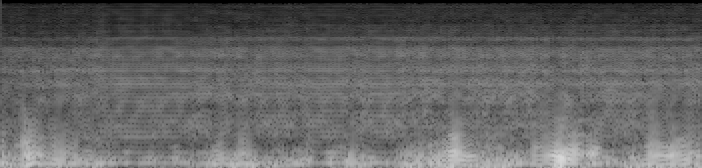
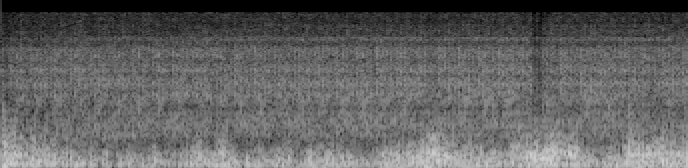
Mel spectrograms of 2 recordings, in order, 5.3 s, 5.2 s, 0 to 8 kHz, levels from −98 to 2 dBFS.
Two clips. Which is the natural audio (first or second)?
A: second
